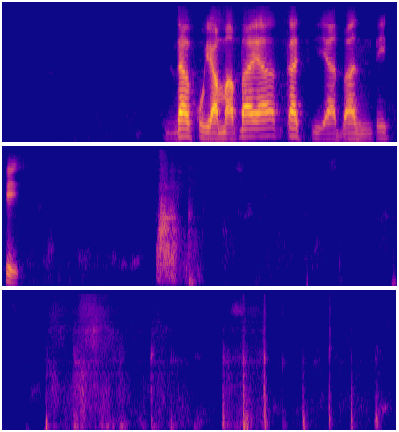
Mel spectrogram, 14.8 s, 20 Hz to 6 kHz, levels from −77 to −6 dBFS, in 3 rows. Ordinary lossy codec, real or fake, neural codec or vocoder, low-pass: AAC, 48 kbps; fake; codec, 16 kHz, 0.7 kbps, FocalCodec; 5.4 kHz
